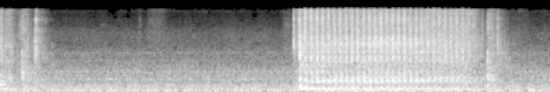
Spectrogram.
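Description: A sewing machine stitches a zipper onto a bag lining, starting with a backstitch: a fast, close, rhythmic rattle running for about two seconds before stopping, with quieter handling noise before it.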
